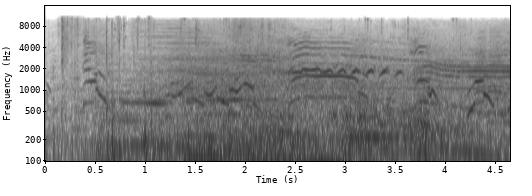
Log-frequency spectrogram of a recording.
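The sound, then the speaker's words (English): A horse whinnies repeatedly over rapid, continuous hoofbeats while being ridden fast through a forest. Voices can be heard over the loud, busy sound. “leaves smacking her in the face as she bounces on the horse's back.”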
